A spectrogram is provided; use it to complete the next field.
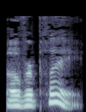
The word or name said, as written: overplay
